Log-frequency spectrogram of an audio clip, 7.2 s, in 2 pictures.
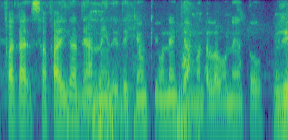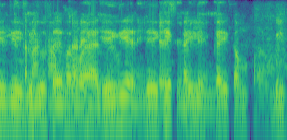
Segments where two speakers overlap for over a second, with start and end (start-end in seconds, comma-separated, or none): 3.8-6.3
